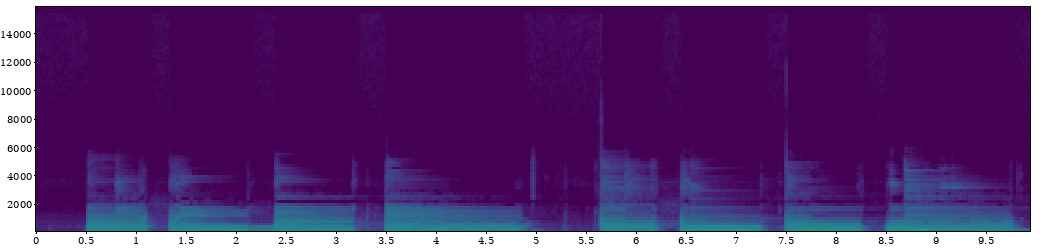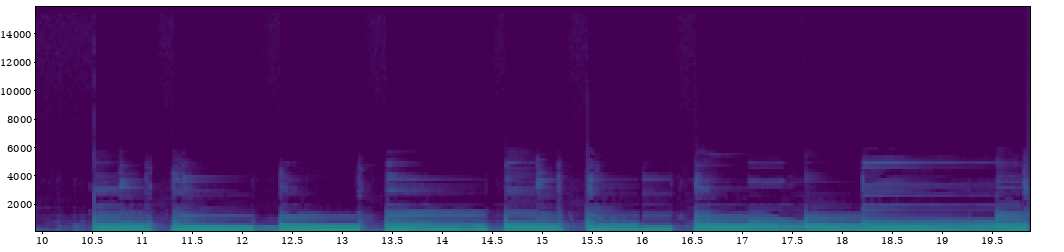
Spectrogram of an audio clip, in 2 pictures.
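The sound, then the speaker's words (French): A sustained, harmonically rich instrument plays a series of chords with a steady, fairly loud rhythm, with a little reverb added on the mixing console, each note ringing into a reverberant tail that blurs the gaps between them. “Avec un petit peu de reverb ajouté sur la console, ça nous dit ça.”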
